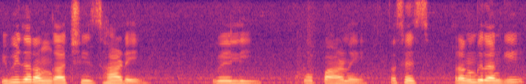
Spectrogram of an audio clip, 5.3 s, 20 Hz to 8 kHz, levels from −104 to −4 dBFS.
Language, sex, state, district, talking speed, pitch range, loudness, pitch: Marathi, female, Maharashtra, Mumbai Suburban, 105 wpm, 180-215 Hz, -18 LUFS, 195 Hz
